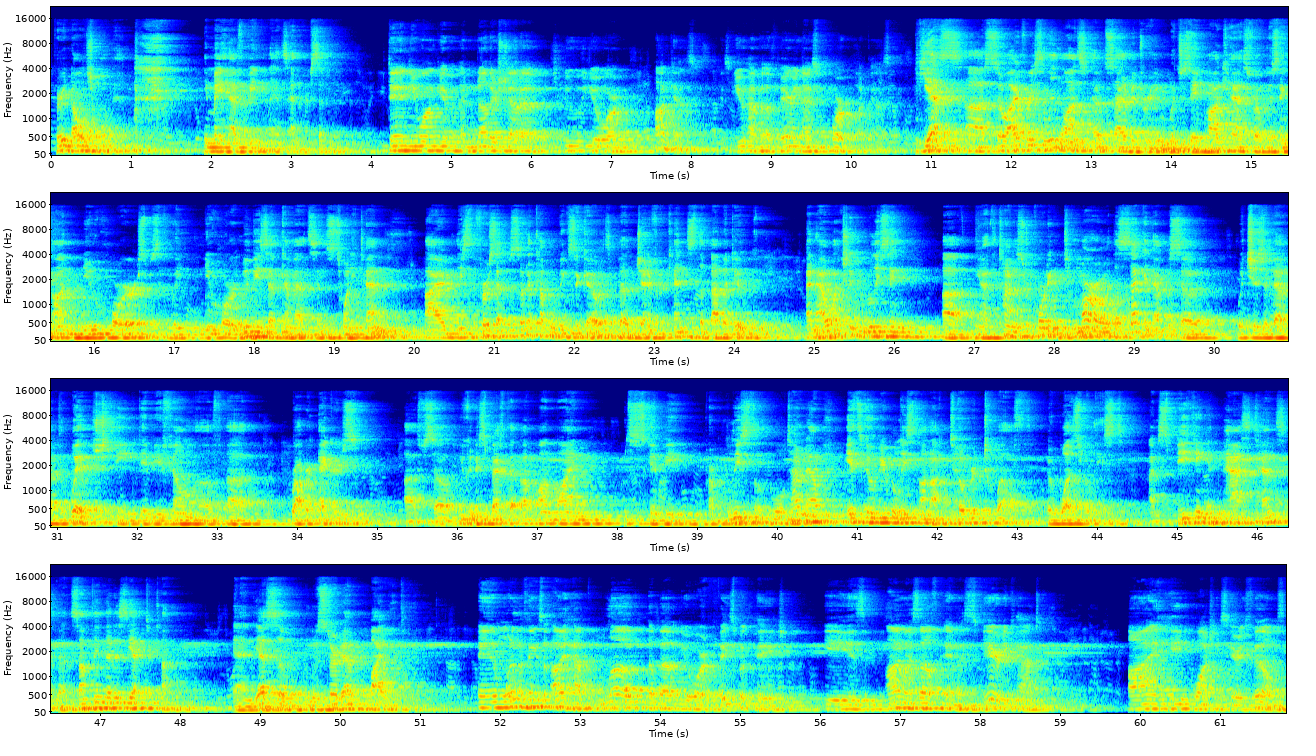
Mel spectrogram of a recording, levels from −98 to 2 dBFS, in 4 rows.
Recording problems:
off-mic speech; far
room echo; noticeable; dies away in 1.6 s
echo of what is said; faint; from 36 s on; 190 ms later, 20 dB below the speech
background chatter; faint; throughout; 3 voices, 25 dB below the speech

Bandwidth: 15.5 kHz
